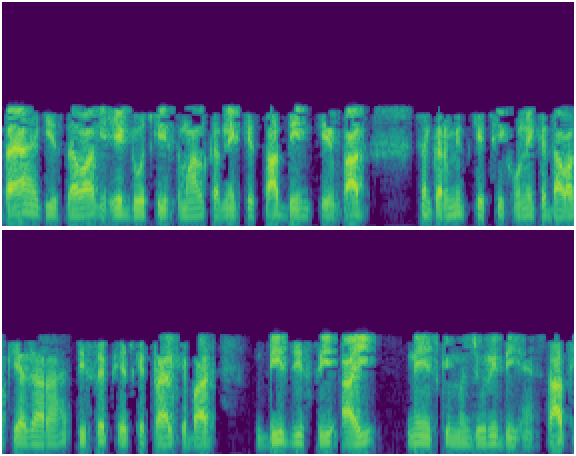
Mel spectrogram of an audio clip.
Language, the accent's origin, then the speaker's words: Hindi; Ranchi, Jharkhand, India; मैं रांची से हूँ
